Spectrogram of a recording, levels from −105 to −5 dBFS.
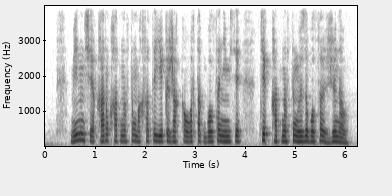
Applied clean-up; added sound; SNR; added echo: none; none; none; none.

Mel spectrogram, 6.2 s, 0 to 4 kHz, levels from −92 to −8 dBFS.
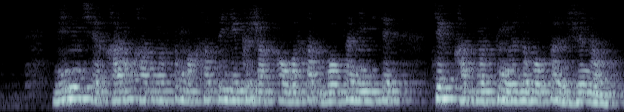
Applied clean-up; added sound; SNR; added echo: none; none; none; reverberation time 0.9 s.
